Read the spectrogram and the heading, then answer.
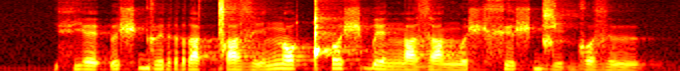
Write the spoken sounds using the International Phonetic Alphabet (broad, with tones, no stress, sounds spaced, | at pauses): f j e˨ ʔ ɨ˦ ʃ ɡ ɨ˨ r a˨ ǀ a˨ z i˦ n ɔ˦ ǃʰ ɤ˦ ʃ ɓ e˨ ŋ a˨ z a˨ ŋ ɤ˦ ʃ xʲ ɨ˨˦ ʃ d͡ʑ i˨ ɡ ɤ˨ z ɨ˨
